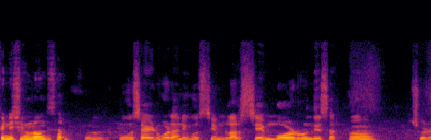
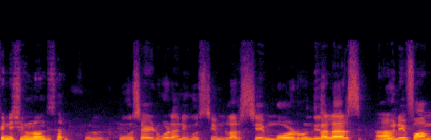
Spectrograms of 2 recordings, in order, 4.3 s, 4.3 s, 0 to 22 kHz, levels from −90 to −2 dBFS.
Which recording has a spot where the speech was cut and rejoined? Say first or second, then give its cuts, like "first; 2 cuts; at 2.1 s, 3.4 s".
second; 1 cut; at 3.2 s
